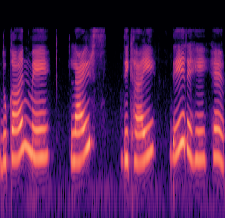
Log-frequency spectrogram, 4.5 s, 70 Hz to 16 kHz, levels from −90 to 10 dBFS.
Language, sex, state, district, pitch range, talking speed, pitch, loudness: Hindi, female, Himachal Pradesh, Shimla, 300-360 Hz, 95 wpm, 315 Hz, -14 LUFS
